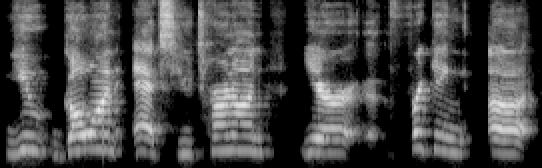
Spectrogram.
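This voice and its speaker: A woman's voice: a little high, steady tone, slow pace, pushed and bright. A woman, hosting a livestream and ranting in an exasperated, casual, slangy way. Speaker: livestream host.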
